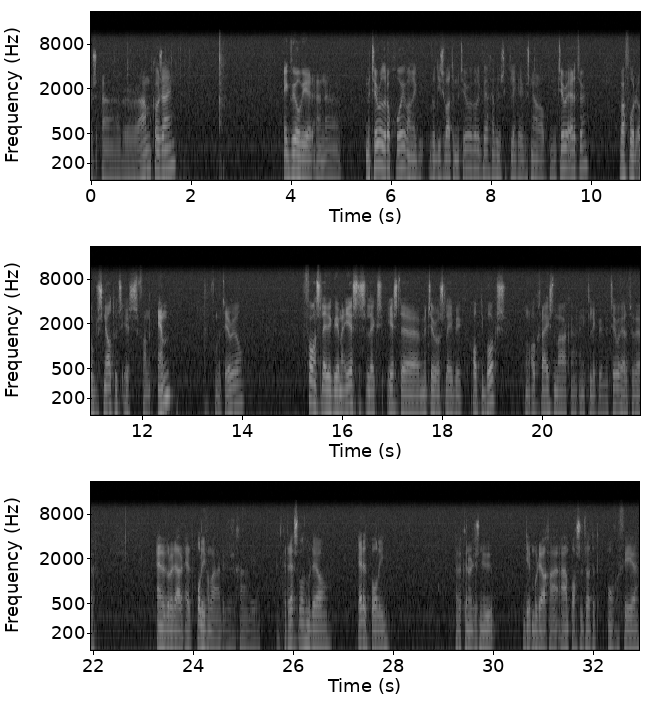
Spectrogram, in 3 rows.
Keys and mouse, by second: 0.3-2.4 typing, 2.6 Return, 13.2 m, 17.9 click, 21.6 click, 25.0 right click, 27.5 click, 28.3 alt+middle click, 29.5 alt+middle click, 31.8 alt+middle click.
